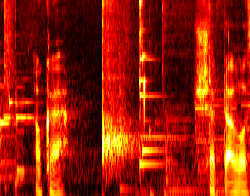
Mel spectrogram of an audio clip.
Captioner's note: clap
